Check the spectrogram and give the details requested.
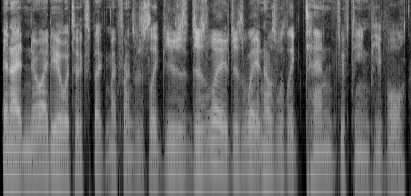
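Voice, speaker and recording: A man's voice: mid-range voice, little pitch movement, fast talker, creaky, warm tone, clean tone, dry recording, studio quality. A man co-hosting a podcast, cutting in eagerly with his own stories. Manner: eager interjections, cuts in. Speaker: podcast co-host. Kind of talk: casual podcast talk.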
